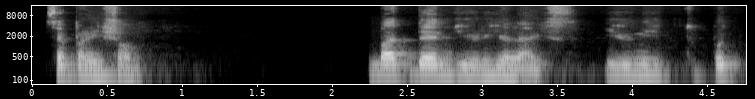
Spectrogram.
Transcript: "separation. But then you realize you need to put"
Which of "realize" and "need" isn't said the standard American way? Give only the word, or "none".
realize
